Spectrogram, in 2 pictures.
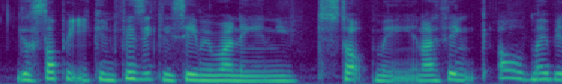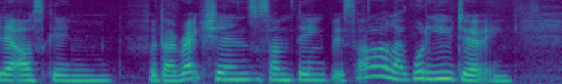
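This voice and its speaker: Someone talks at a very fast pace in a London accent. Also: woman, very clean recording, silent background. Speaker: running coach and youth mentor. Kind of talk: podcast interview. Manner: animated.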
